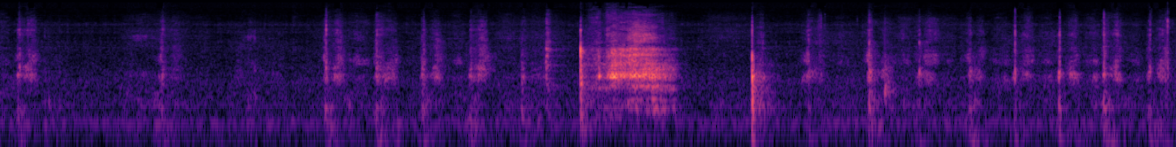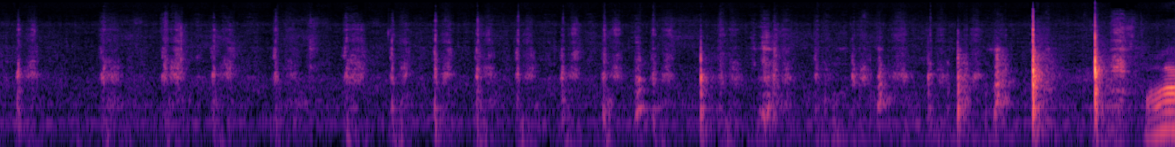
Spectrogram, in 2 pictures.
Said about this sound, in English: when you use this method of chopping, you gotta push the knife forward just a little bit when it hits the cutting board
